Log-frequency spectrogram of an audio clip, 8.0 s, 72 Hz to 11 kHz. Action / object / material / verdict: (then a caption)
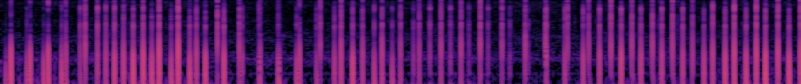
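knock / small light wooden blocks / wood / none. Two small, solid, light wooden blocks are knocked together and tapped with fingers close to the mic. A steady run of about 66 short, dry clicks sounds over eight seconds, each one sharp and quickly gone, with a low, hollow body and a faint steady hiss underneath.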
